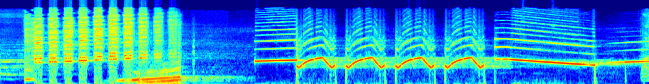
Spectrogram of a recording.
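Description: Dance-mix transition played over loudspeakers: a fast stuttering build-up, then a police-siren sound effect wailing up and down about four times, ending on a long falling tone.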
